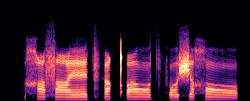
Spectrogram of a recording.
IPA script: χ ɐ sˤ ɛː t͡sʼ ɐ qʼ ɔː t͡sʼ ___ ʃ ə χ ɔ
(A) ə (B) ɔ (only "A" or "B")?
B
